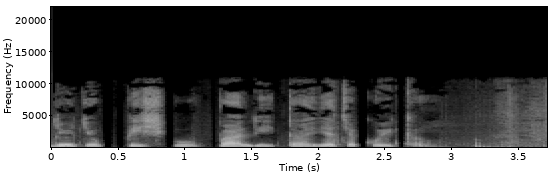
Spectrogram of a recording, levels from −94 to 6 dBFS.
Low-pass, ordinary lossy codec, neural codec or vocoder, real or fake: 10.8 kHz; MP3, 96 kbps; vocoder, 48 kHz, 128 mel bands, Vocos; fake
